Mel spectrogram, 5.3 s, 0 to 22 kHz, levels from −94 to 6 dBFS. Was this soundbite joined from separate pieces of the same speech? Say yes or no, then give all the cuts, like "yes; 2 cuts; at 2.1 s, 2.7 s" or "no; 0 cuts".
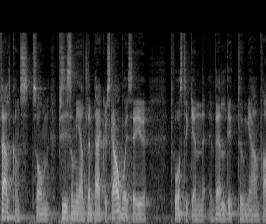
no; 0 cuts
